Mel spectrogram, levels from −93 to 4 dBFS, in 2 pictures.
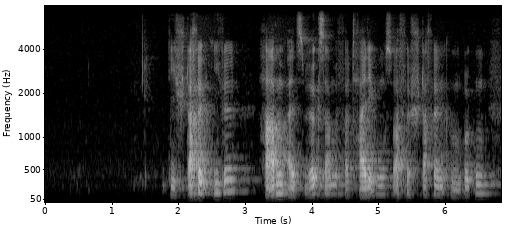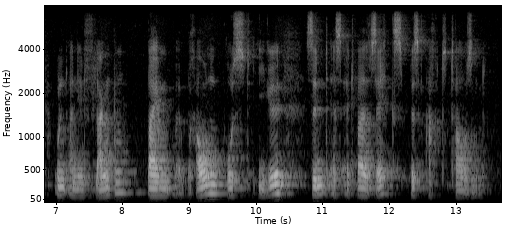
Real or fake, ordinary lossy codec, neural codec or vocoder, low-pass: real; none; none; none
